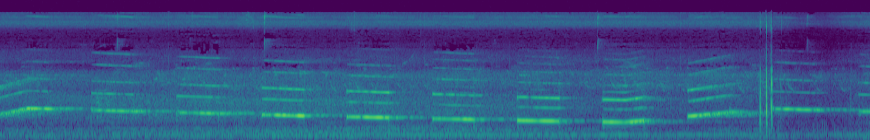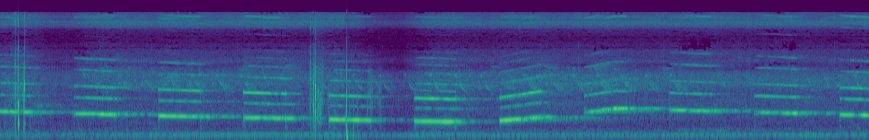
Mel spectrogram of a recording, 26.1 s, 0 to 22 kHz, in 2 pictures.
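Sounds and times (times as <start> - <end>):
pulsed wailing siren: 0.0 - 26.0
sharp clicks: 11.3 - 13.6.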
